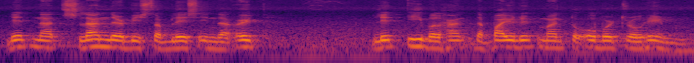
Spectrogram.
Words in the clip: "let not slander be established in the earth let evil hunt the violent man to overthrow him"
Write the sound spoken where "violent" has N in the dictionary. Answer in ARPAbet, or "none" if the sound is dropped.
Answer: none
